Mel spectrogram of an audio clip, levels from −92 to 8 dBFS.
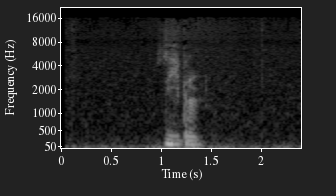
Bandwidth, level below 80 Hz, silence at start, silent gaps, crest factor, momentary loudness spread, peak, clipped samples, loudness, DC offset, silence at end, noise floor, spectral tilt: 16.5 kHz; -54 dBFS; 0.1 s; none; 22 dB; 26 LU; -18 dBFS; under 0.1%; -35 LUFS; under 0.1%; 0.75 s; -58 dBFS; -5.5 dB/octave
